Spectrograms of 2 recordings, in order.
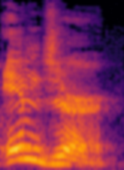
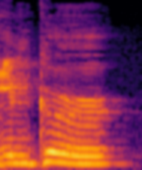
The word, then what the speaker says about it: Imgur: And that soft G sound is where this comes from. So Imgur, not Imgur. Oh my god.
